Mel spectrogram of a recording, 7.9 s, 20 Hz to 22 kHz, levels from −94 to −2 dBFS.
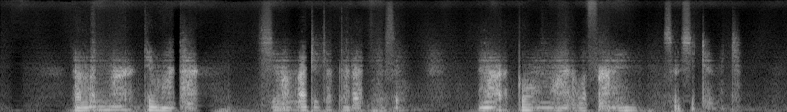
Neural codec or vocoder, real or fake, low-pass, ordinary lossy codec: codec, 44.1 kHz, 0.9 kbps, DAC; fake; none; none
